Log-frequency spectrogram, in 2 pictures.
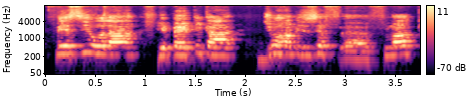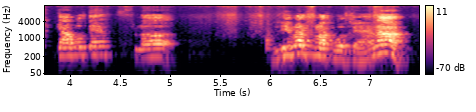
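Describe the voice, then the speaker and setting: A woman biology teacher giving a classroom lecture at the board, repeating key words and asking rhetorical questions, dropping in English terms. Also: fairly high pitch. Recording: echoey room, far from the mic.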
